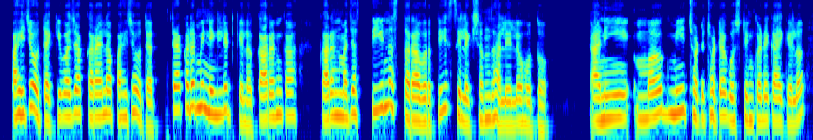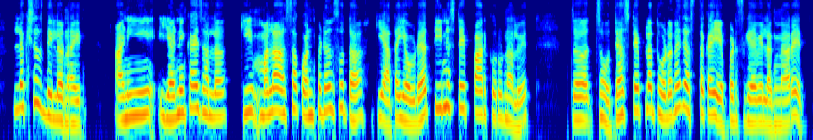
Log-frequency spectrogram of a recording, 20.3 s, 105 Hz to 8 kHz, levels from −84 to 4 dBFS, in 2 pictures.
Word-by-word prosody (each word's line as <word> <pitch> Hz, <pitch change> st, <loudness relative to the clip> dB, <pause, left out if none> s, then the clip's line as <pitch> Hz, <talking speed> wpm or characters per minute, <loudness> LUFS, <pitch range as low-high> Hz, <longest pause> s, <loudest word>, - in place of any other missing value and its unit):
पाहिजे 240 Hz, +6 st, +2 dB
होत्या 215 Hz, -8 st, +2 dB
किंवा 225 Hz, 0 st, -1 dB
ज्या 245 Hz, +1 st, +1 dB
करायला 220 Hz, +2 st, +2 dB
पाहिजे 220 Hz, +4 st, -2 dB
होत्या 195 Hz, -8 st, -1 dB, 0.3 s
त्याकडे 285 Hz, +2 st, +2 dB
मी 295 Hz, 0 st, +2 dB
निग्लेक्ट 240 Hz, -1 st, +1 dB
केलं. 180 Hz, -3 st, -3 dB
कारण 220 Hz, +3 st, +2 dB
का? 230 Hz, 0 st, -2 dB, 0.4 s
कारण 215 Hz, +3 st, +2 dB
माझ्या 225 Hz, +2 st, +1 dB, 0.2 s
3 290 Hz, +4 st, +1 dB
स्तरावरती 205 Hz, -1 st, +1 dB
सिलेक्शन 200 Hz, -5 st, -2 dB
झालेलं 175 Hz, -3 st, -1 dB
होतं 170 Hz, -3 st, -5 dB, 0.6 s
आणि 215 Hz, +2 st, +1 dB
मग 220 Hz, +4 st, +1 dB
मी 245 Hz, +2 st, +2 dB
छोट्या-छोट्या 225 Hz, +2 st, -1 dB
गोष्टींकडे 200 Hz, 0 st, -2 dB
काय 195 Hz, -1 st, 0 dB
केलं, 185 Hz, +5 st, -1 dB, 0.3 s
लक्षच 295 Hz, +2 st, 0 dB
दिलं 205 Hz, -4 st, +3 dB
नाहीत 180 Hz, -1 st, 0 dB, 0.4 s
आणि 225 Hz, +5 st, +2 dB, 0.2 s
याने 210 Hz, +4 st, +4 dB
काय 285 Hz, 0 st, +4 dB
झालं, 225 Hz, -3 st, 0 dB, 0.2 s
की 250 Hz, +1 st, 0 dB
मला 230 Hz, +4 st, +3 dB
असा 245 Hz, +3 st, +1 dB
कॉन्फिडन्स 260 Hz, +4 st, +1 dB
होता, 210 Hz, -8 st, +1 dB, 0.2 s
की 220 Hz, -, -1 dB
आता 195 Hz, +3 st, 0 dB
एवढ्या 195 Hz, 0 st, +3 dB
3 290 Hz, +1 st, +2 dB
स्टेप 285 Hz, -1 st, -1 dB
पार 240 Hz, -1 st, +5 dB
करून 215 Hz, -2 st, -2 dB
आलोय 180 Hz, 0 st, -1 dB, 0.6 s
तर 200 Hz, -1 st, +4 dB, 0.2 s
4थ्या 215 Hz, +2 st, +1 dB
स्टेप 265 Hz, +3 st, -1 dB
ला 275 Hz, -, +5 dB
थोडं 220 Hz, -1 st, +1 dB
ना, 285 Hz, -, +2 dB
जास्त 265 Hz, -4 st, 0 dB
काही 230 Hz, -2 st, +4 dB
एफर्ट्स 195 Hz, 0 st, -3 dB
घ्यावे 185 Hz, 0 st, +2 dB
लागणार 175 Hz, +3 st, 0 dB
आहेत. 230 Hz, -4 st, 0 dB
220 Hz, 175 wpm, -23 LUFS, 200-245 Hz, 0.6 s, पार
